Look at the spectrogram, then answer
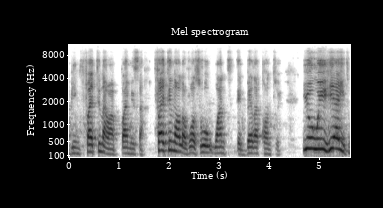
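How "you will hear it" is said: fiery revolutionary speech. Real, not acted. Warning opponents in a fiery speech.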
